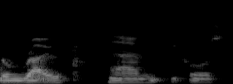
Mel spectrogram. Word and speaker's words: rho: um it's called a rho um equals m over z um so if you it's pronounced row it's a greek letter um but it essentially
